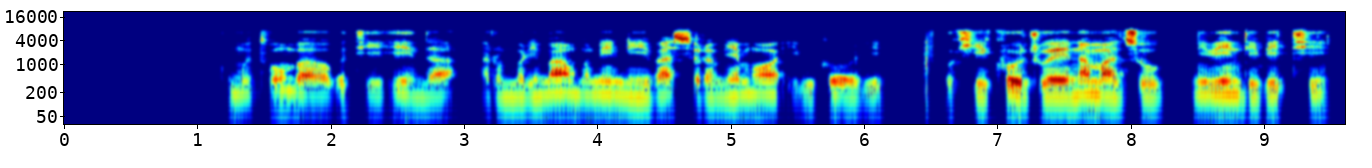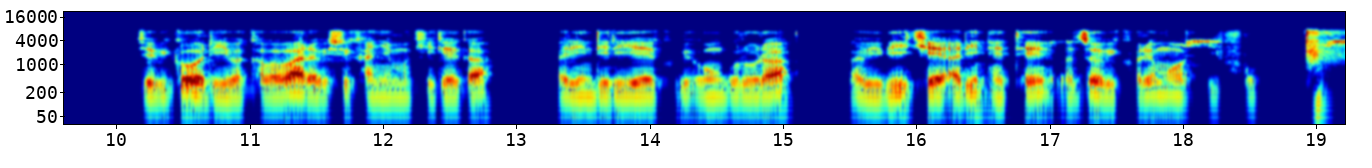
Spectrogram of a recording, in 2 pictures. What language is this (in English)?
Rundi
